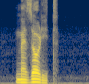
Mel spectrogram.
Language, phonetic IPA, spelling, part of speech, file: Polish, [mɛˈzɔlʲit], mezolit, noun, Pl-mezolit.ogg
